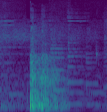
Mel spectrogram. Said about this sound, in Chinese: 哎，刚刚刚刚是外面的那种。鞭炮的声音，因为我在老家，我们这里不会禁止。老家农村嘛，小城市，然后不会禁止放鞭炮，所以非常多的人在放鞭炮，还挺好。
